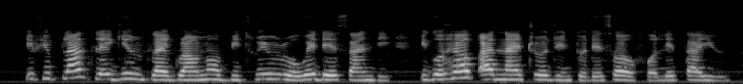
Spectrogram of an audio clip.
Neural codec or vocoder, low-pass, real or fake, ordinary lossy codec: none; 10.8 kHz; real; none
